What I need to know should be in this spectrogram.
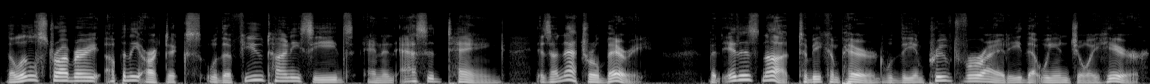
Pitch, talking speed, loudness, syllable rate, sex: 120 Hz, 185 wpm, -19 LUFS, 5.1 syllables/s, male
